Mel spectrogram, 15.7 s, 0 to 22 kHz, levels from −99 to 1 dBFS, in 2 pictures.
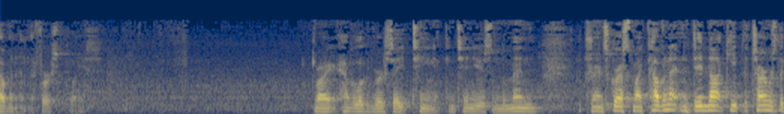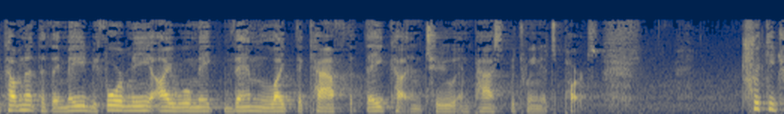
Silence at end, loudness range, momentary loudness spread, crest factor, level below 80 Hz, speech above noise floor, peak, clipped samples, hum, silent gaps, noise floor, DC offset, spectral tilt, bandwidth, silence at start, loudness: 0 s; 12 LU; 18 LU; 22 dB; -64 dBFS; 30 dB; -2 dBFS; under 0.1%; none; none; -54 dBFS; under 0.1%; -5 dB/octave; 10.5 kHz; 0 s; -24 LUFS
